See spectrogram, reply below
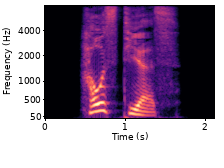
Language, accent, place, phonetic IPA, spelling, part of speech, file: German, Germany, Berlin, [ˈhaʊ̯sˌtiːɐ̯s], Haustiers, noun, De-Haustiers.ogg
- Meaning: genitive singular of Haustier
